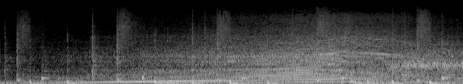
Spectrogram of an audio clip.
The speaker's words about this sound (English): A busted-up Mercedes-Benz roared through an underground parking garage in Berlin, careening dangerously in circles amid the piercing squeal of rubber on concrete. David Bowie was doing donuts, and he was definitely breaking the speed limit.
